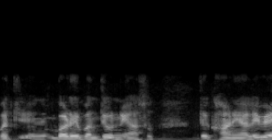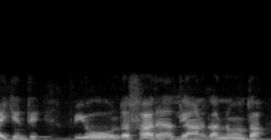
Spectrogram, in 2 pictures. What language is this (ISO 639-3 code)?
doi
